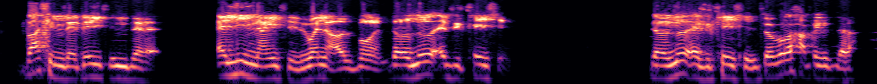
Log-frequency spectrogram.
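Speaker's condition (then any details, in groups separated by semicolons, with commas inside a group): Cerebral palsy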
